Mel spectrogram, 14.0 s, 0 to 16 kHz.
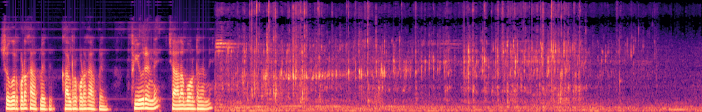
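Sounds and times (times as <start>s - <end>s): juice pouring and splashing: 4.3s - 13.5s.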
